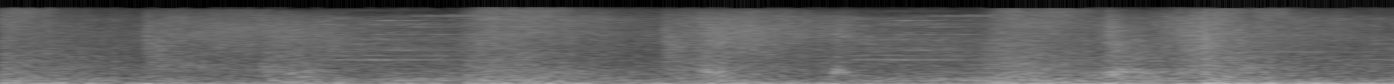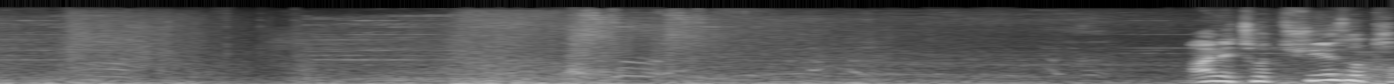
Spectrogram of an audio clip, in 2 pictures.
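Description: Magic blasts crackle and boom amid a fight.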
